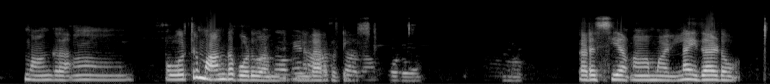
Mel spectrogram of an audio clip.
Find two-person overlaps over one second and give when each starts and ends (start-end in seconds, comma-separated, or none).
2.0-3.8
